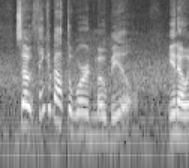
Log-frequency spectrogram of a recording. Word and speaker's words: Mobile: are saying mobile but the emphasis is on the second half it's mobile so mobile and also think about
